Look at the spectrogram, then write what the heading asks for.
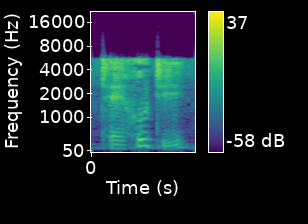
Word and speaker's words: Thoth: ibis-headed scribe of the gods Thoth, pronounced Tehuti.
